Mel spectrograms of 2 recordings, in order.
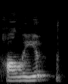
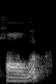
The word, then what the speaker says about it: polyp: Looks like polyup but polip.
